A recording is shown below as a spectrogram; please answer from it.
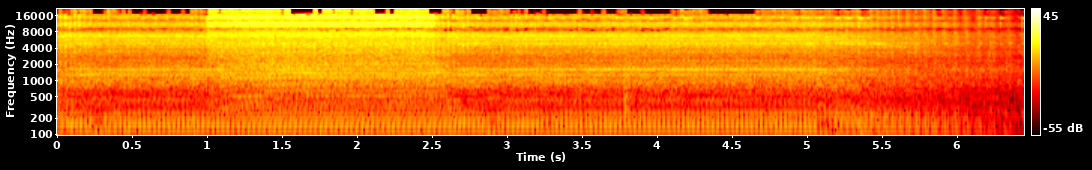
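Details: Troy-Bilt 2700 PSI gas pressure washer after pump head replacement and unloader adjustment (previously stalled); small engine runs at fast, even beat, holds steady without stalling, then winds down; washer running properly.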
